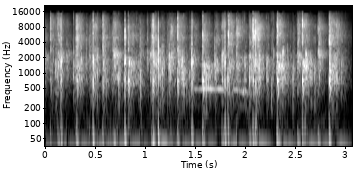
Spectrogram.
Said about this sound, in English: Ladies and gentlemen, live at Paco's Place, a big round of applause, independent actor, Rhandy Torres.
